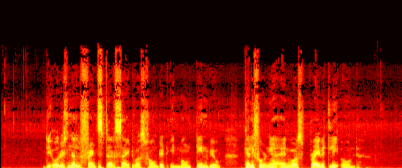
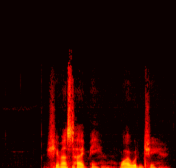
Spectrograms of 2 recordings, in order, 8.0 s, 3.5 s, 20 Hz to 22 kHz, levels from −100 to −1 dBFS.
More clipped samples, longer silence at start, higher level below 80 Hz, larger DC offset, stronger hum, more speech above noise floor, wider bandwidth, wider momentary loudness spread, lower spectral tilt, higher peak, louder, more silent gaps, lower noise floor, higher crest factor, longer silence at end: neither; about the same, 0.85 s vs 0.95 s; first, -34 dBFS vs -70 dBFS; neither; neither; second, 34 dB vs 51 dB; first, 16 kHz vs 13 kHz; second, 8 LU vs 16 LU; about the same, -4.5 dB/octave vs -5.5 dB/octave; first, -2 dBFS vs -20 dBFS; first, -19 LUFS vs -39 LUFS; neither; second, -53 dBFS vs -89 dBFS; about the same, 18 dB vs 20 dB; first, 0.65 s vs 0.3 s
